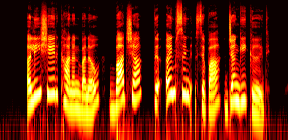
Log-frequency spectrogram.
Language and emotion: Kashmiri, neutral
